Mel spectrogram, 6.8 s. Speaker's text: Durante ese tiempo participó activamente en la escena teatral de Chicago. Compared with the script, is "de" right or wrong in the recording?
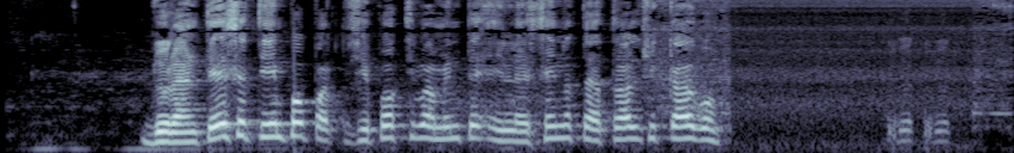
wrong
